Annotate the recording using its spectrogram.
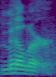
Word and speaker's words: Millar: Well, his name is Kenneth Millar, spelled Millar, pronounced Miller, Kenneth Miller.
